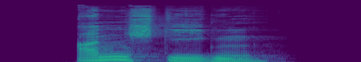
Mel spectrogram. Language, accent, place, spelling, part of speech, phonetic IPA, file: German, Germany, Berlin, Anstiegen, noun, [ˈanˌʃtiːɡn̩], De-Anstiegen.ogg
- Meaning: dative plural of Anstieg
